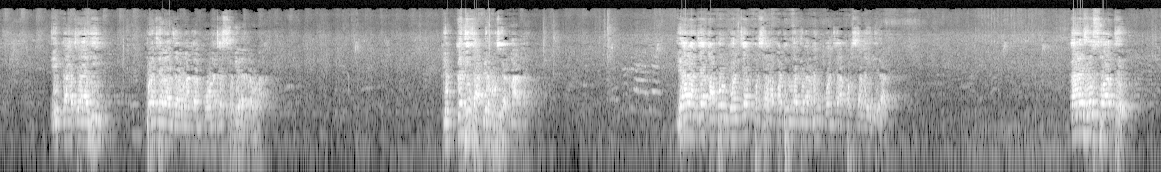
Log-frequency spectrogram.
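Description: A young man speaks forcefully into a microphone over a loudspeaker, in short bursts with pauses, outdoors.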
